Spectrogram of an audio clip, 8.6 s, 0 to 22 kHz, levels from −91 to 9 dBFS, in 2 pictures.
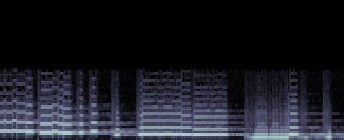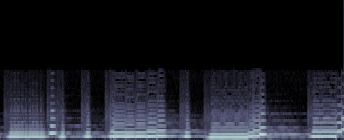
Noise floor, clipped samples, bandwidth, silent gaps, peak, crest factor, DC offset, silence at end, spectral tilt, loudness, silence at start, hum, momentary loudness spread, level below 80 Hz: -40 dBFS; under 0.1%; 10.5 kHz; none; -8 dBFS; 12 dB; under 0.1%; 0 s; 0.5 dB/octave; -21 LUFS; 0 s; none; 10 LU; -86 dBFS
